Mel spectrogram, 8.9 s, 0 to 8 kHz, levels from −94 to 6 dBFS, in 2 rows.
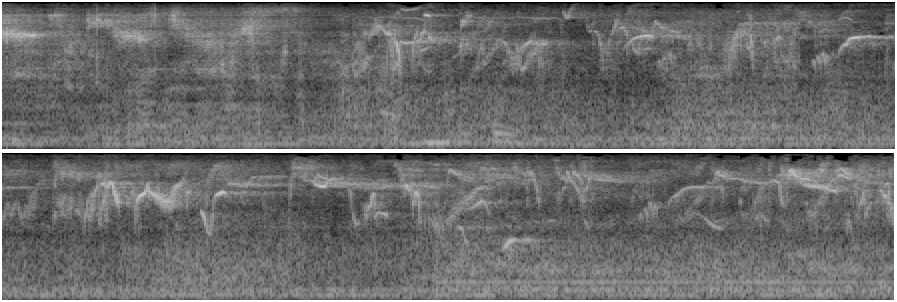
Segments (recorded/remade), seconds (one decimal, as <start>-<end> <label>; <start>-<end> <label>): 0.0-1.7 remade; 1.7-8.9 recorded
